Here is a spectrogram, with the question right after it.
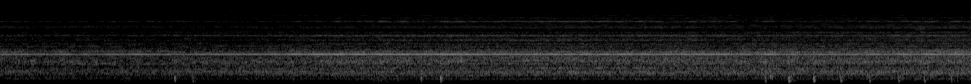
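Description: A hair dryer on its cold setting blows across an antique mirror frame, a steady close whirring hum with a high whine throughout, joined by occasional faint knocks and taps; no talking.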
